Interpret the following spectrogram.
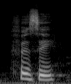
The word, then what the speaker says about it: faisait: Un clown faisait, je faisais, il faisait. Le premier AI de faisait se prononce E.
